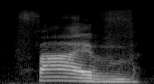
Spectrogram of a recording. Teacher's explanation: yes i said five with a voiced v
